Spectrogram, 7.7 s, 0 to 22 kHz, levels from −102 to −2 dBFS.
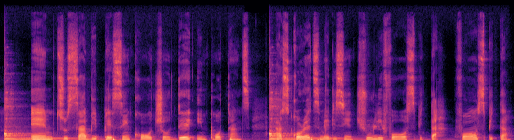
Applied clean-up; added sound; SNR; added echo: none; Percussion; 9 dB; none.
